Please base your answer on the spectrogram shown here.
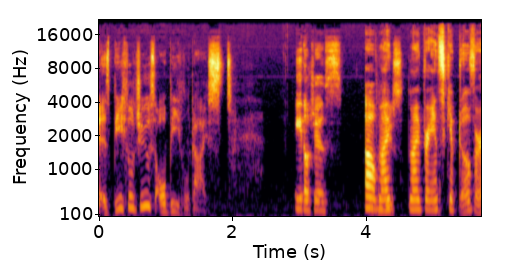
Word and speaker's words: Betelgeuse: film you can see it's written like it is in Hitchhikers after the planetary system, but it's pronounced Beetlejuice.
